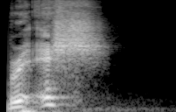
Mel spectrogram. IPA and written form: ˈbɹɪʔɪʃ (british)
